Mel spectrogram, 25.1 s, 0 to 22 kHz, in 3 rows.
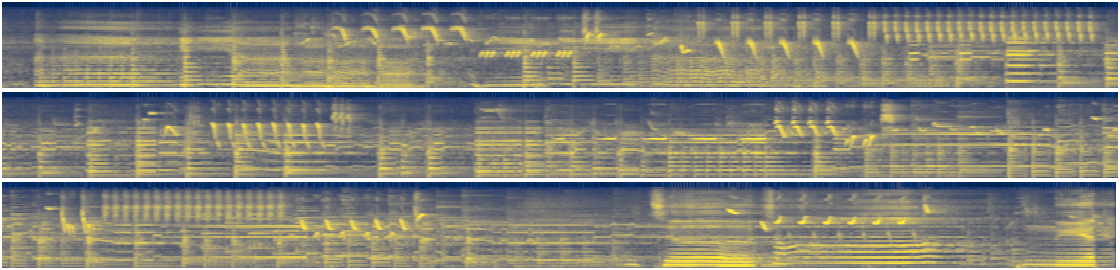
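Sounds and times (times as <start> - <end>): instrumental music: 0.0 - 25.0
songbird singing: 0.5 - 25.0.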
